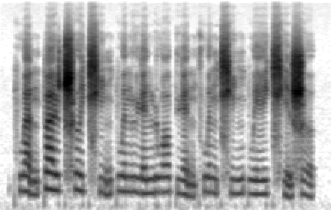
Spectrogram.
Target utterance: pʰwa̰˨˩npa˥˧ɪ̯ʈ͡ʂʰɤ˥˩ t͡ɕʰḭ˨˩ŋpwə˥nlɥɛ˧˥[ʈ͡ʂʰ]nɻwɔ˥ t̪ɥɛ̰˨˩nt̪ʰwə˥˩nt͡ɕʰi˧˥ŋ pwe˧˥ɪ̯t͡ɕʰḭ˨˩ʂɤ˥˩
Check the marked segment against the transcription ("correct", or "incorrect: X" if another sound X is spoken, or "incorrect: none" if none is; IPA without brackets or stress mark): incorrect: none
